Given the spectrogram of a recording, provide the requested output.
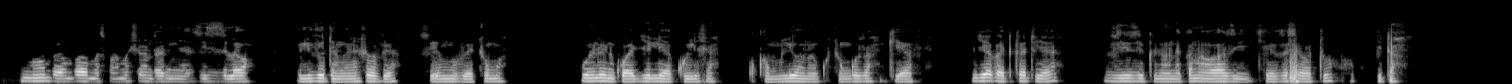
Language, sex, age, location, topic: Swahili, female, 36-49, Nakuru, agriculture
